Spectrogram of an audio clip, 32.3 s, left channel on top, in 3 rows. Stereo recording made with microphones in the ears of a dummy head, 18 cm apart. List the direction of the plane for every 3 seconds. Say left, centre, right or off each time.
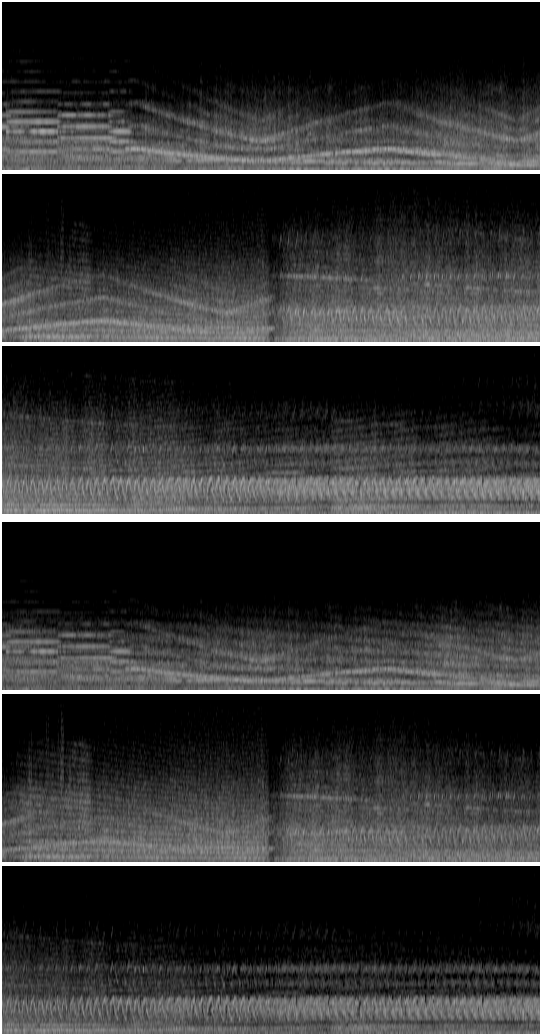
right, right, right, right, right, right, centre, left, left, left, left.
